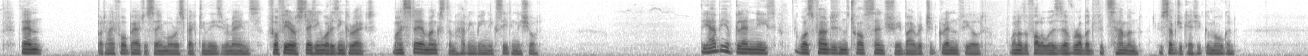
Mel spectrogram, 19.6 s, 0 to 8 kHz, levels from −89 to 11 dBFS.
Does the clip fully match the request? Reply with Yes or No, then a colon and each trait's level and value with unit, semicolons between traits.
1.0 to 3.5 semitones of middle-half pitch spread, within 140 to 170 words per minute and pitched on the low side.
Yes: average, 2.9 semitones; average, 150 wpm; low, 105 Hz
